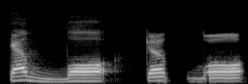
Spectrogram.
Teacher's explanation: কাফ মোটা হওয়া যাবে না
